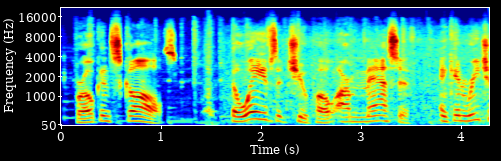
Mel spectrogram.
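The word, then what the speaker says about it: Teahupo'o: all the name itself is a mouthful is pronounced chupo and it means broken skulls in tahan yeah you heard that right broken skulls the waves at chupo are massive and can reach up to 23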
